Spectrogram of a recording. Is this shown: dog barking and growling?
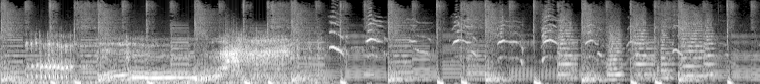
yes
